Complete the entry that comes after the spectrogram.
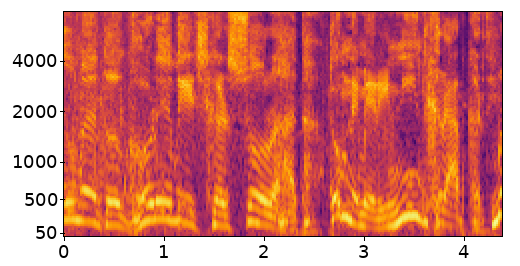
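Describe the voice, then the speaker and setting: A cartoonish character voice sits at a middle pitch. Background noise comes through clearly. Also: moderate pace. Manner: grumbling.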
